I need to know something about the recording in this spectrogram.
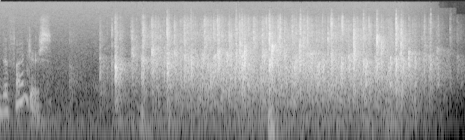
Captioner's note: applause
